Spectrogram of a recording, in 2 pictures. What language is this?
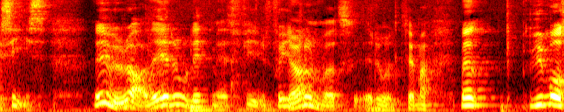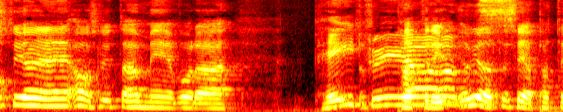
Swedish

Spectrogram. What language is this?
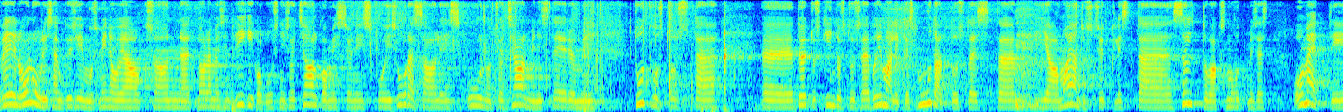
Estonian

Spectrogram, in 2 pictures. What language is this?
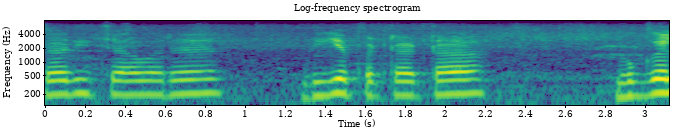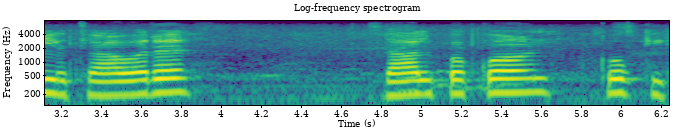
Sindhi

